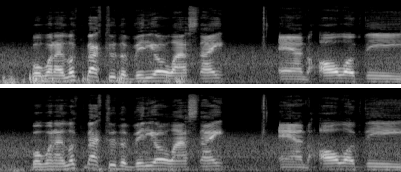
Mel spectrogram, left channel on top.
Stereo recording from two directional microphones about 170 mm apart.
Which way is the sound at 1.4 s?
30° left (ahead or behind).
